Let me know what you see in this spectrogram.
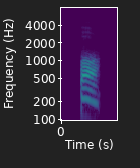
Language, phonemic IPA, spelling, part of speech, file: Bengali, /pɔ/, প, character, LL-Q9610 (ben)-প.wav
- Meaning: The 32nd character in the Bengali abugida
